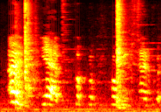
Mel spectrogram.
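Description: Short bursts of a person's voice, broken by two sharp clattering knocks, one about a third of a second in and one near the end.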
